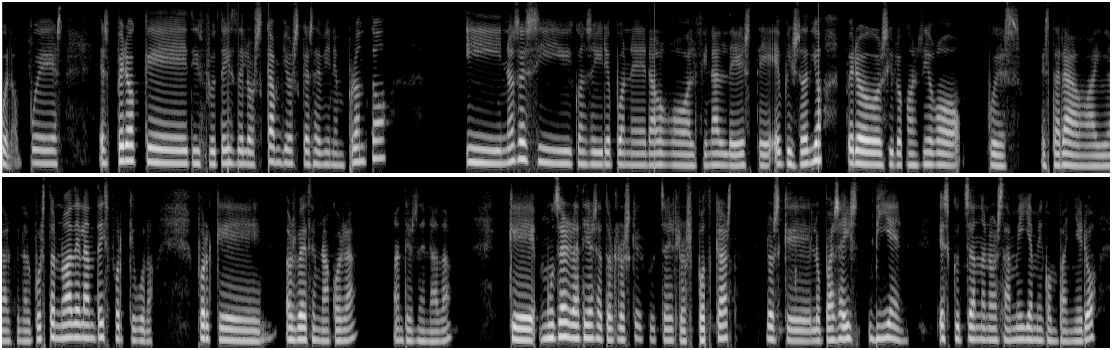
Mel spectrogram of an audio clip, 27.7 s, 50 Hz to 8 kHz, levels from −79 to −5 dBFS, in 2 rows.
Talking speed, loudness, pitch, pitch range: 150 wpm, -25 LUFS, 210 Hz, 190-225 Hz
